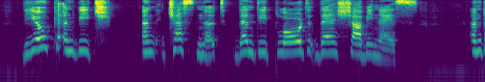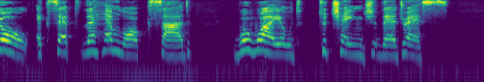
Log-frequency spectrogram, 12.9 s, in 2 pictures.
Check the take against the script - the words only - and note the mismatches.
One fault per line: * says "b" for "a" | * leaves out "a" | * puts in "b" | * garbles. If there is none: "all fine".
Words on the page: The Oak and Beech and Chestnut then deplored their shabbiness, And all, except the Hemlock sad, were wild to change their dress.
all fine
